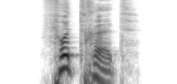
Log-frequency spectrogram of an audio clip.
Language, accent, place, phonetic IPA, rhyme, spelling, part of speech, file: German, Germany, Berlin, [ˈfʊtʁət], -ʊtʁət, futtret, verb, De-futtret.ogg
- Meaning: second-person plural subjunctive I of futtern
